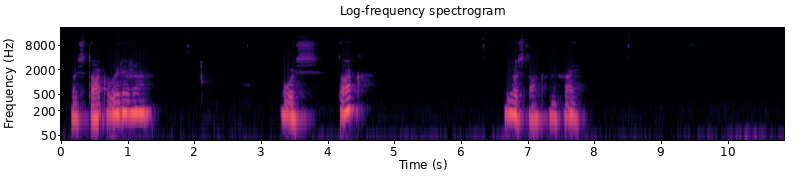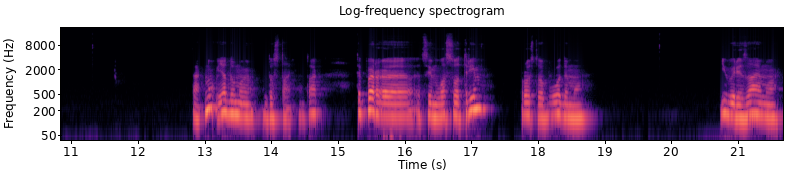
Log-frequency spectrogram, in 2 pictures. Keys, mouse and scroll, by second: 2.1 d, 2.2 d, 5.8 d, 6.5-11.6 d, 11.9 d.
